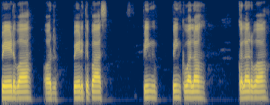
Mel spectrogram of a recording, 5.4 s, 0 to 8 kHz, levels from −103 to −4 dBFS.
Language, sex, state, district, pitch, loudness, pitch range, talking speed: Hindi, male, Jharkhand, Sahebganj, 135 Hz, -17 LUFS, 120-140 Hz, 120 wpm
